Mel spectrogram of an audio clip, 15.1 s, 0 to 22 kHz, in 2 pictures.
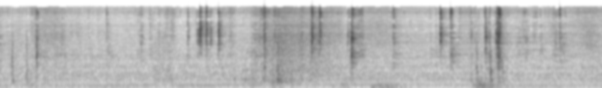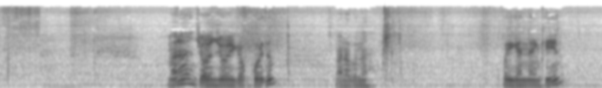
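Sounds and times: small metallic clicks and clinks: 1.2s - 7.2s.

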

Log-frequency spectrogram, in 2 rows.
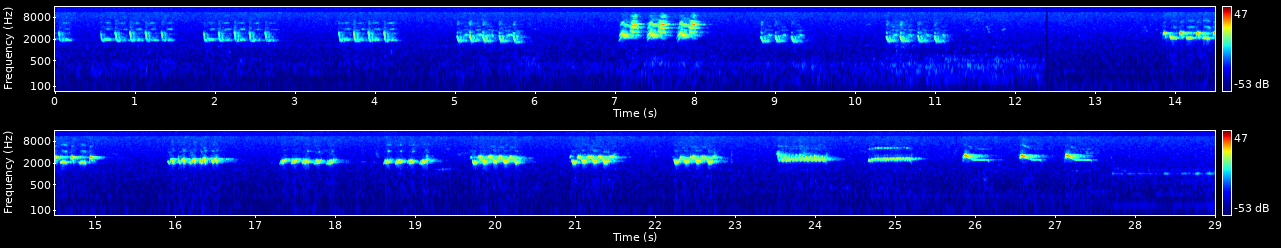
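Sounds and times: songbird trilling: 0.0s - 2.8s, 3.5s - 4.4s, 5.0s - 5.9s, 7.0s - 8.2s, 8.8s - 9.4s, 13.8s - 15.2s, 15.9s - 22.9s, 23.5s - 27.6s.

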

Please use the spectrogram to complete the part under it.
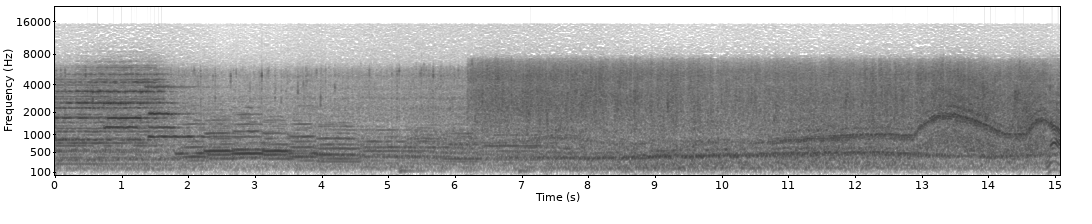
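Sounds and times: wind howling and whistling: 6.3s - 15.0s.

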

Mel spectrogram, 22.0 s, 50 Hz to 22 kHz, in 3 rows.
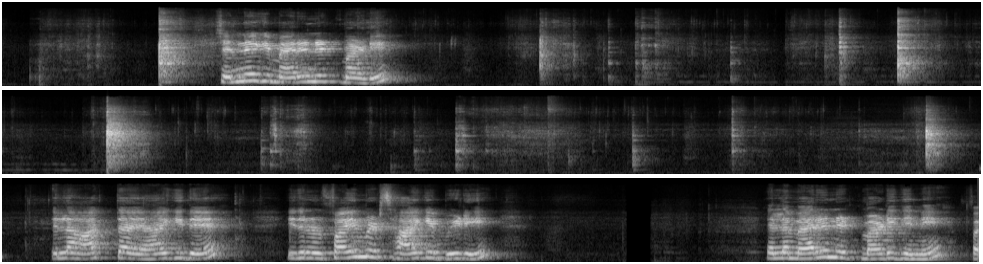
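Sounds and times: metal spoon scraping in pan: 0.1s - 15.1s.

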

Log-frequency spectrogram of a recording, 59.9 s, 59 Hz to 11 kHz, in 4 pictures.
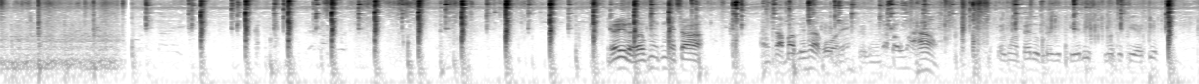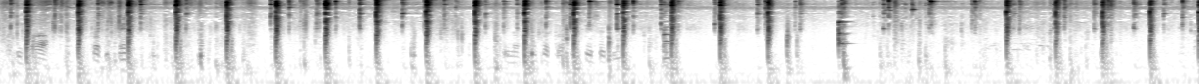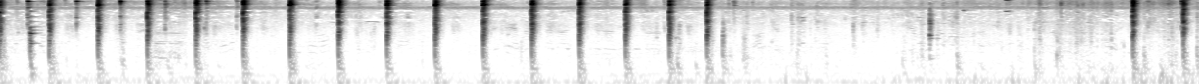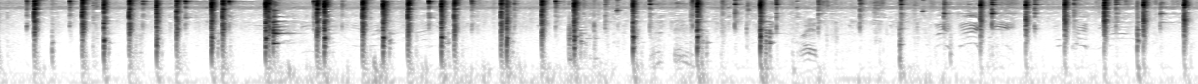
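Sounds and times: metallic knocks and clinks: 1.6s - 34.9s, 44.7s - 59.9s
hammer striking wooden handle: 16.0s - 26.6s, 44.7s - 54.8s.

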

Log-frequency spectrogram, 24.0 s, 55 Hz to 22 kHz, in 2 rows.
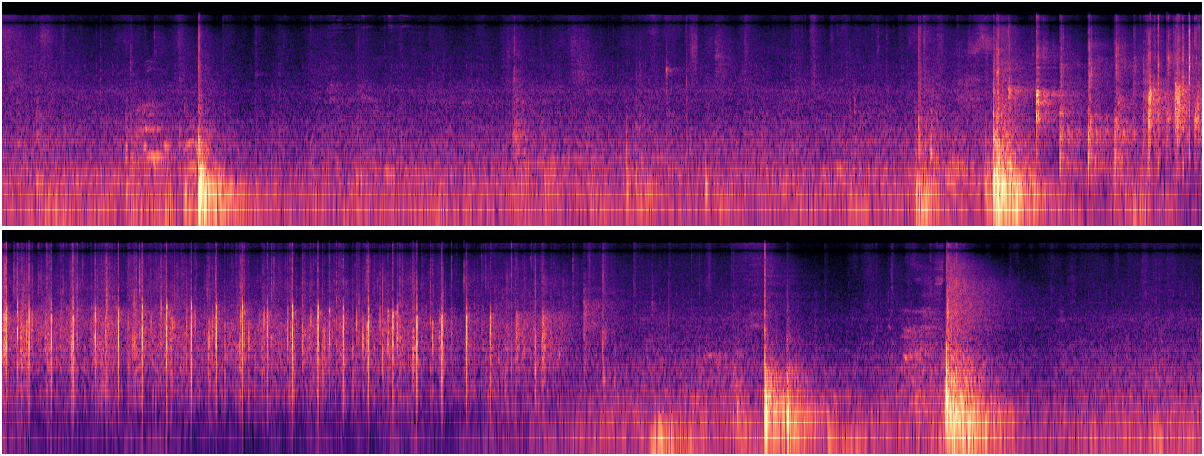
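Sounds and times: audience clapping: 10.0s - 18.3s.

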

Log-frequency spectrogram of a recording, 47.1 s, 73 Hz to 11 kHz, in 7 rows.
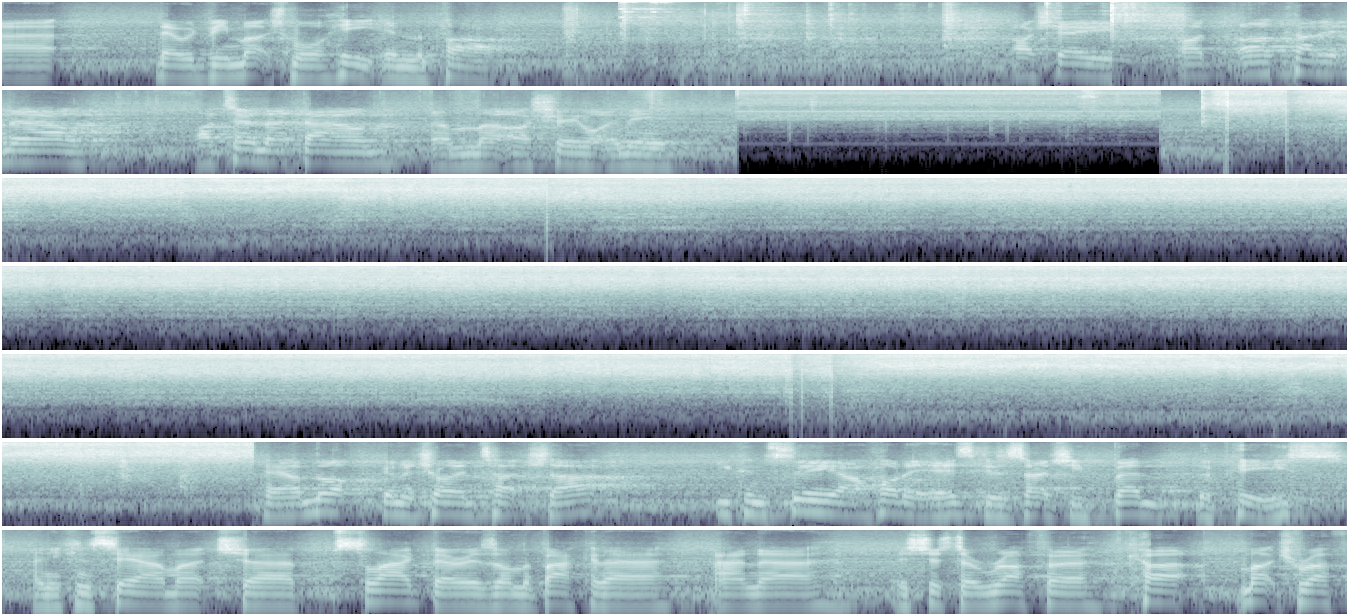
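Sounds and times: plasma cutter hissing: 11.6s - 34.9s.

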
